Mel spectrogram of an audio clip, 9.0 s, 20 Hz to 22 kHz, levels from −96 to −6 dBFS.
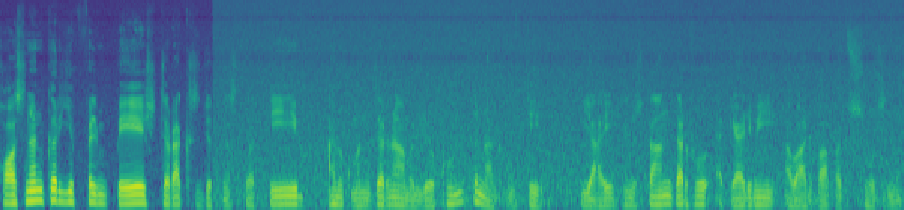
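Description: Nothing here points to a technical fault, just the room's own background noise stepping up by about 12 dB around two seconds in and then sitting about 21 dB below the speech, which is simply part of the recording.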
